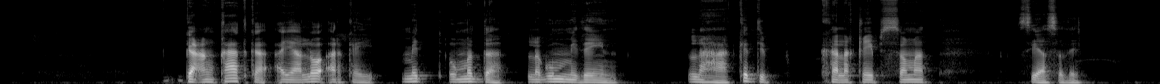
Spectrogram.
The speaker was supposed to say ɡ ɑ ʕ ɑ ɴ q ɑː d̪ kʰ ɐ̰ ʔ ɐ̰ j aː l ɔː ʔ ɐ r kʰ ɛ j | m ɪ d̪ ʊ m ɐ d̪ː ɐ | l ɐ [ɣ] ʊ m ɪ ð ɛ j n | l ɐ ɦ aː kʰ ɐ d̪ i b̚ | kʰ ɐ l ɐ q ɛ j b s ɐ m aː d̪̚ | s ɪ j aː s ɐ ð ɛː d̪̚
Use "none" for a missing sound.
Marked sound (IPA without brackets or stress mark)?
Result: ɣ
